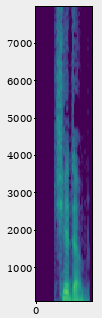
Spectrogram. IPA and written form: ˈtʃɪt əm (Chittam)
